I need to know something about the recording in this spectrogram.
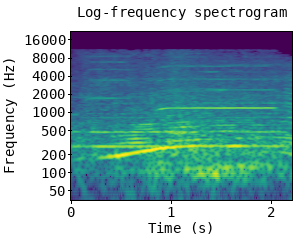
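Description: A high, whining speeder bike engine roars steadily, its pitch rising as if accelerating past at speed, loud, with no talking, as riders pull alongside and ram another speeder bike.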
